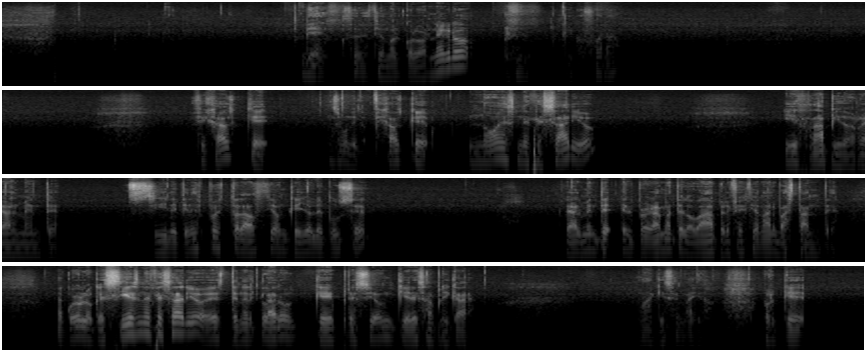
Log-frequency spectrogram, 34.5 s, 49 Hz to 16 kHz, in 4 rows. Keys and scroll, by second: 29.1 shift+b.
